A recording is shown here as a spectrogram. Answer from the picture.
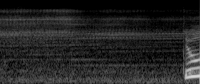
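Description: Distant Belt CP electric collective-pitch RC helicopter in flight: a faint, steady whine of its motor and rotors.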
